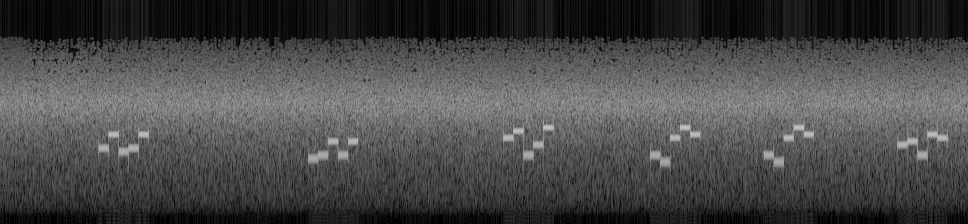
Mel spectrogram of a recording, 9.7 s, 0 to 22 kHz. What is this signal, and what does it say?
Five-tone selective call (CCIR), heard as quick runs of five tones, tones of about 100 ms, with radio hiss. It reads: 59459 23737 80366 31889 31889 67398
